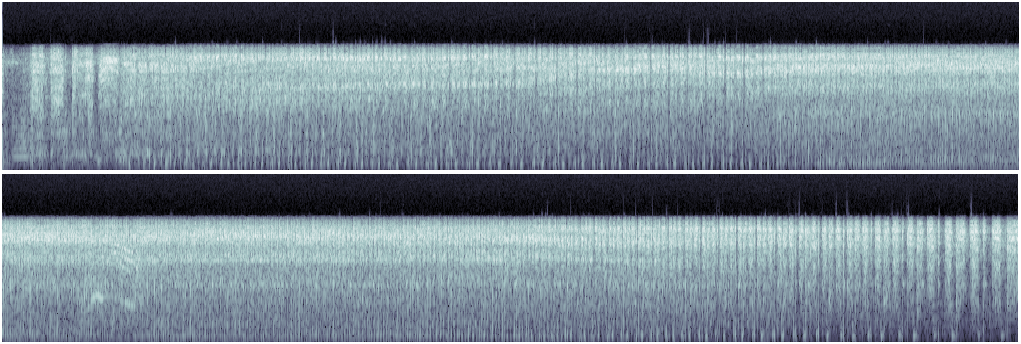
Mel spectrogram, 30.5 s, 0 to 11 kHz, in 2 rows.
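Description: A 12 HP Briggs & Stratton lawn-tractor engine converted to run on steam, running with a rapid exhaust beat over a hiss of escaping steam. The beat picks up speed in the first couple of seconds and slows and spreads out again near the end.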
